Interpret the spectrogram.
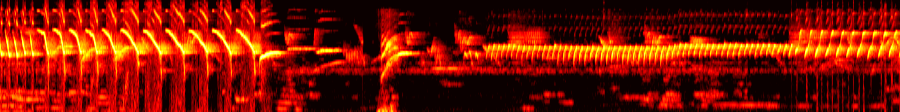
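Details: Canary rolling song (ngerol), used as a master lure to get young canaries singing: fast repeated sweeping notes, a short pause with a low thump, then a long even buzzing trill and a higher rapid roll.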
